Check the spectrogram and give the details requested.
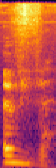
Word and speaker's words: fi: So V is me, okay, and it's literally like that. Hope that helps. There we are. So the F is a V sound, okay, is the V sound.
